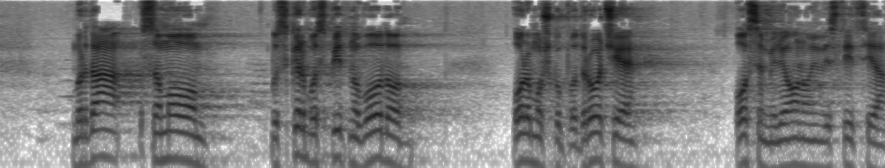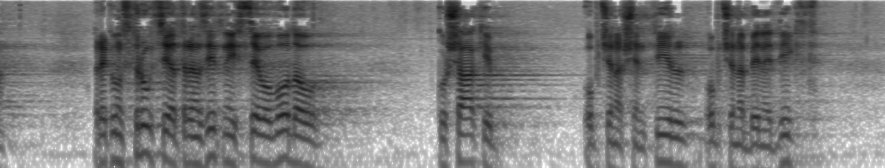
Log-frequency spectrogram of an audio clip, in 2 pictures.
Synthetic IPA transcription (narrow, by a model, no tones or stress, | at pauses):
mɔɾd̪asamo | uskəɾbɔspit̪nɔʋoːd̪ɔ | oɾɔmɔʃkɔpɔd̪ɾoːt͡ʃjɛ | oːsəmːiljoːnɔwinʋɛst̪iːt̪sija | ɾɛkɔnst̪ɾukt̪sijat̪ɾanzit̪nixt̪seʋɔʋoːd̪ɔw | kɔʃaːki | opt͡ʃinaʃɛnt̪iloːpt͡ʃinabɛnɛd̪ikt̪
